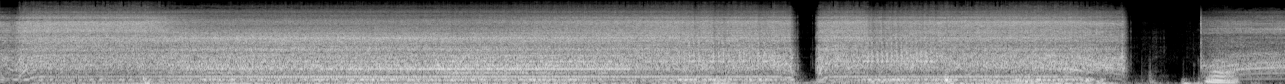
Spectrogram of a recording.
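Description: Power drill boring a hole through a panel inside a VW Transporter T5/T6 van, a steady loud whine running almost continuously, cut off briefly near the middle and again near the end.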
